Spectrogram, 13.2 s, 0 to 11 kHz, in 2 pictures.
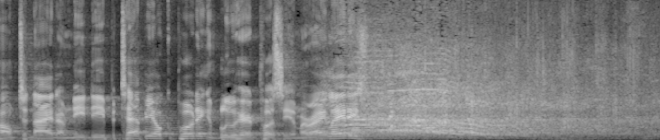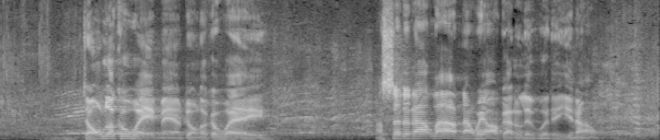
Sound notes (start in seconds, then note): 3.2 laughs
